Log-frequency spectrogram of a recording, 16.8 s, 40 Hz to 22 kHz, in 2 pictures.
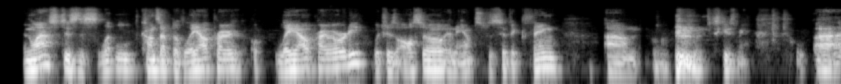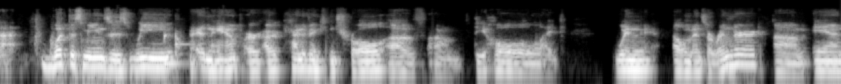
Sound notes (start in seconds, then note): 6.6 coughs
